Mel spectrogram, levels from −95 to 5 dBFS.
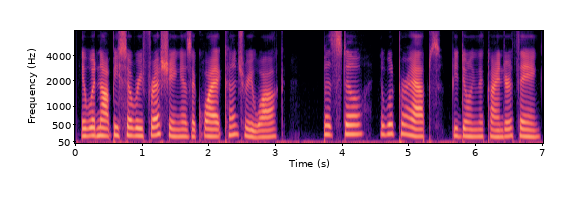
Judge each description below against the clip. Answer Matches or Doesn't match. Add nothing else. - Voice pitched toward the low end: Doesn't match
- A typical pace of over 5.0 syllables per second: Doesn't match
